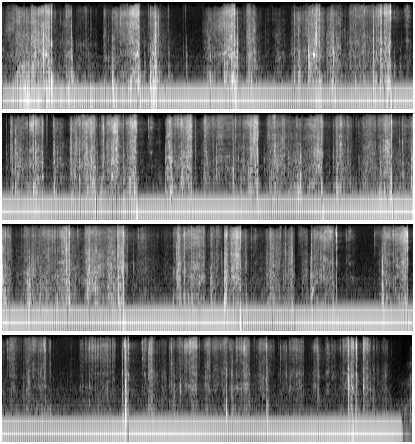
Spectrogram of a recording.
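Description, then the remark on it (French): Scissors snip softly and repeatedly at an irregular pace, quiet, with faint crunchy cutting textures over a steady low hum in the background. “Quand c'était la bande magnétique qu'on pouvait couper avec des ciseaux, ça sonnait pas comme ça, c'était clac. C'est doux.”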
